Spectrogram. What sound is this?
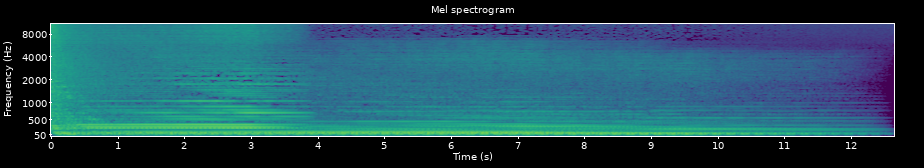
shakuhachi grave
shakuhachi processed sample remix
attack, transformation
